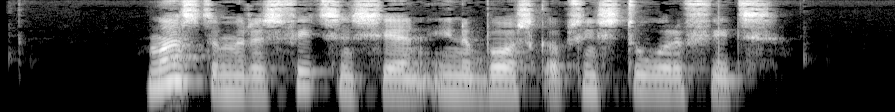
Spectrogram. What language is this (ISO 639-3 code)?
fry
